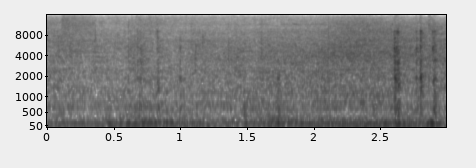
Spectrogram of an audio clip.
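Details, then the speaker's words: LG WF-T7070CP top-load washer running with water before repair: uneven, loose clanks over a low drum rumble, traced to the clutch assembly, which has to be removed by disassembly. "Reklamo siya eh. Ayan, ito, ito. Kung napapansin natin yung ingay, ayan o, kumakalampak."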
